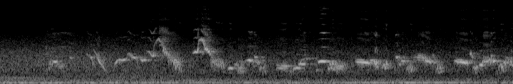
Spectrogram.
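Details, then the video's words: Magpie singing at a family home, a few sharp rising and falling whistled slides followed by a chain of mellow warbled notes. "Magpie singing at Dad’s 2"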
